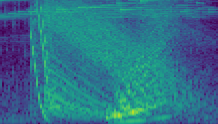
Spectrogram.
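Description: Electronic magic-spell sound effect for a character vanishing: a high shimmering sparkle, then a sweeping downward glide of many tones that fades away near the end.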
